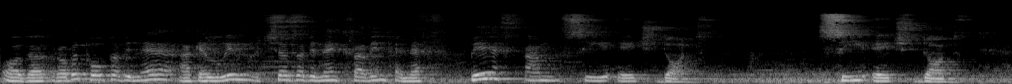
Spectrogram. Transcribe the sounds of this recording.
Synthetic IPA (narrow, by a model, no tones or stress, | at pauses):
oðərɔbɛt̚pʰoːpəvɪnɛaɡɛlˠwɪnrɪt͡ʃədzəvɪnɛŋkʰravɪnpʰɛnɛθ | b̥eːθamsiːet͡ʃdɔd | siːejt͡ʃdɔd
